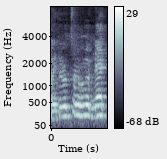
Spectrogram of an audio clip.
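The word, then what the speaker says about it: knack: এখানে একটু ব্যতিক্রম হলো কে এর উচ্চারণটা হবে না।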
